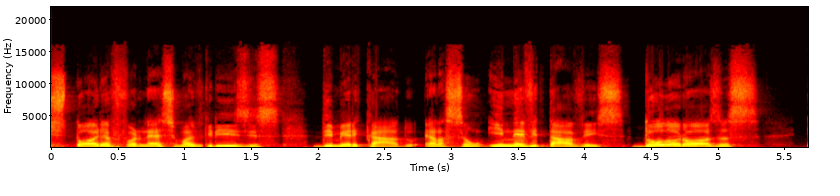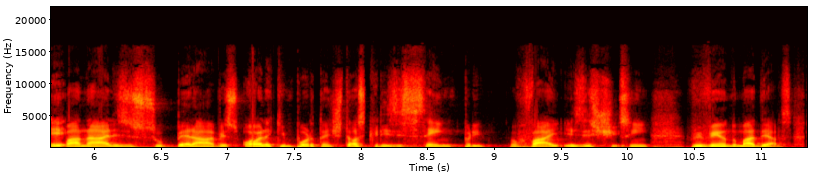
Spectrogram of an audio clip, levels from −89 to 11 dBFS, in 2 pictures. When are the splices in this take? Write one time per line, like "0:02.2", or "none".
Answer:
0:01.1
0:04.3
0:05.8
0:08.0
0:09.9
